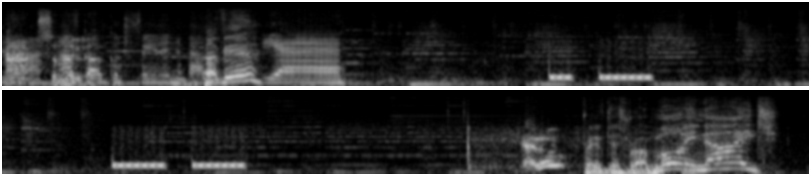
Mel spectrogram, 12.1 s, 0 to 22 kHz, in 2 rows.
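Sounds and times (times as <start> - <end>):
speech: 0.2 - 2.7, 10.0 - 12.0
telephone ringback tone of an outgoing call: 4.0 - 5.0, 6.9 - 8.0.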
